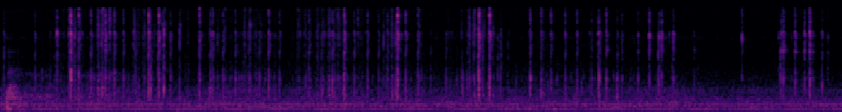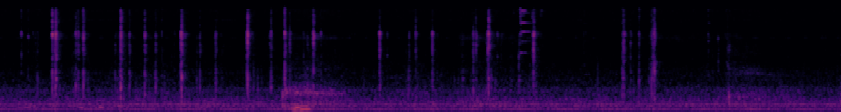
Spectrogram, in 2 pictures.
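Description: Faint, irregular small metallic clicks and ticks of a lock pick being raked over the pins of a disc padlock held under a tension wrench.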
